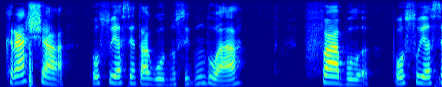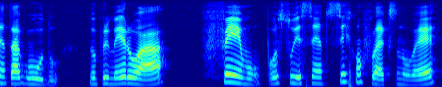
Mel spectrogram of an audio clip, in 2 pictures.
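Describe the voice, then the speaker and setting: A woman's voice: mid-range voice, creaky. A Brazilian woman schoolteacher with a Brazilian Portuguese accent, patiently walking her class through the answers to an exercise and checking in with them as she goes. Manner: patient, explanatory, often checks with "né?". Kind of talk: recorded class lesson, explaining answers. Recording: dull lo-fi recording.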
